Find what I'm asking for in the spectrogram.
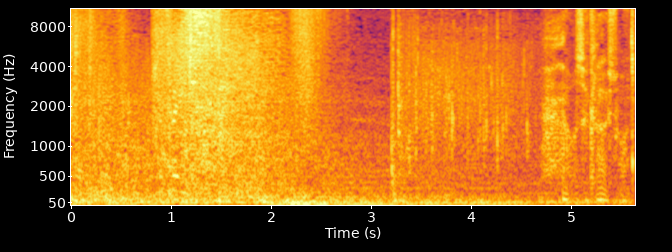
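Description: A Confringo blasting spell in Hogwarts Legacy goes off as a loud, rumbling explosion, a booming burst that swells and fades, then gives way to sharper crackling impacts and game sounds.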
